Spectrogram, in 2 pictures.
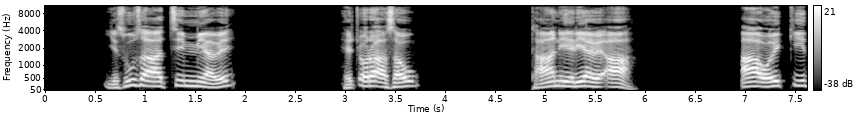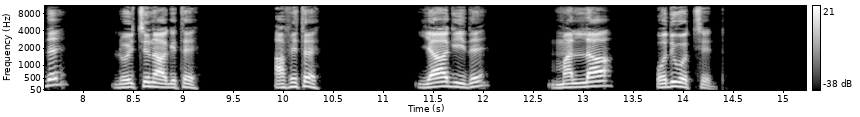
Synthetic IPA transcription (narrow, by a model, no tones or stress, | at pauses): jɛs̬uːs̬ɐaːt͡sːɪːmːɪjaːwɛ | hɛt͡ʃʼɔɾɐːs̬ɐw | t̪aːnjɛɾɪjaːwɛʔaː | aːɔjkʼːiːd̪ɛ | lɔjt͡sːɪnaːɡɪt̪ɛ | ʔɐfɪt̪ɛ | jaːɡiːd̪ɛ | mɐlːaː | ɔd̪ɪwɔt͡sːḛːd̪ːɐ̥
